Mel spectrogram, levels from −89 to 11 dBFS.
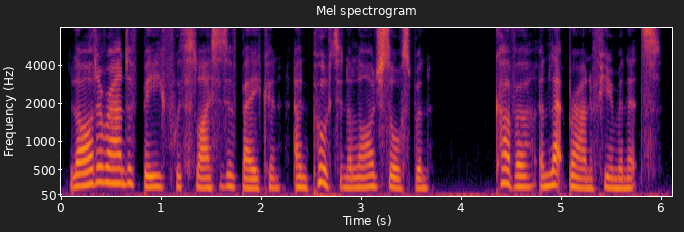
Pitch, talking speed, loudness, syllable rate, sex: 195 Hz, 215 wpm, -19 LUFS, 5.9 syllables/s, female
